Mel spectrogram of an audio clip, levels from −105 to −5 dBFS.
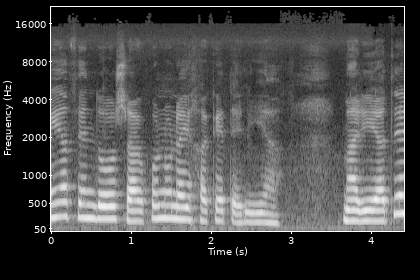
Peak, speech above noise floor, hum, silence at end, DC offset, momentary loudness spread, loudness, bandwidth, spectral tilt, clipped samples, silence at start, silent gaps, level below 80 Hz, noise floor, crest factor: -4 dBFS; 26 dB; none; 0 s; under 0.1%; 8 LU; -18 LUFS; 15.5 kHz; -6.5 dB/octave; under 0.1%; 0 s; none; -50 dBFS; -44 dBFS; 14 dB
